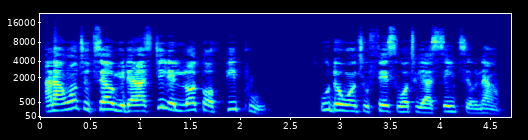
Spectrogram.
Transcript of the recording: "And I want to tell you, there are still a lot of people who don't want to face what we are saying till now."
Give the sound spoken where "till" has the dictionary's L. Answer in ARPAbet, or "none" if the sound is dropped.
L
